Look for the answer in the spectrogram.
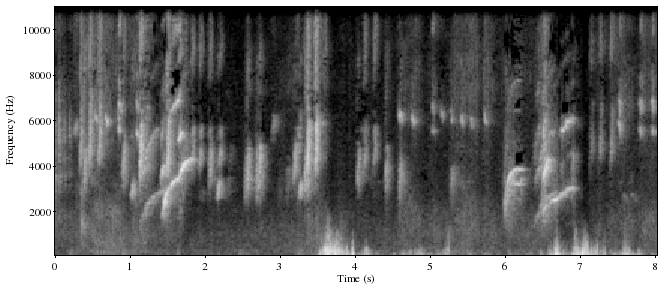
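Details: European goldfinch kept by a fancier, singing twittering phrases with bright rising whistles, mixed with low thumping and fluttering noises from the cage.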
